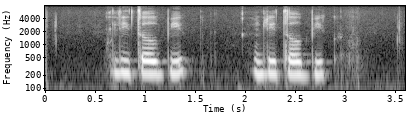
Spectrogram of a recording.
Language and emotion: Russian, neutral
